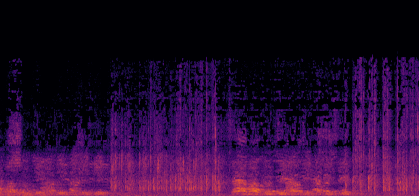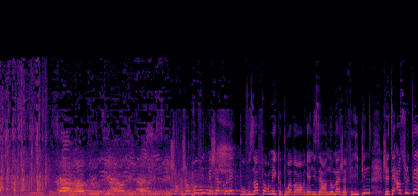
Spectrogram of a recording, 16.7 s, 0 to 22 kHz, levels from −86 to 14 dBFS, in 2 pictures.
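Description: The audio has one fault, a block of digital silence at 10.47 s. The sound drops out for about 1.45 ms and then returns. There is no fade at either edge. A gap this short does not come across as silence. It is heard as a tick or a brief dip. The length fits a 64-sample block of zeros. Either the output buffer was not filled in time, or a calculation produced invalid values that were replaced with zeros.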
